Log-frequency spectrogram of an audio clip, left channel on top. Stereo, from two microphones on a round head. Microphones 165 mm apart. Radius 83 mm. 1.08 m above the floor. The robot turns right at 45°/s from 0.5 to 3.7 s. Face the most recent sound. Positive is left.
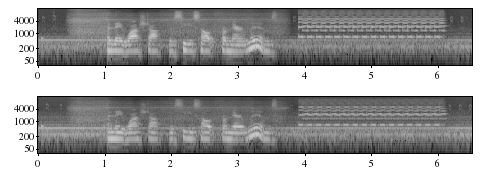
turn(degrees=75)  # may be behind; listen again after turning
